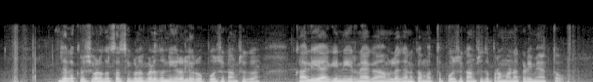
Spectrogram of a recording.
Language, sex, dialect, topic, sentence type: Kannada, male, Dharwad Kannada, agriculture, statement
